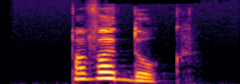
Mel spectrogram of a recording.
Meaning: diminutive of по́вод (póvod): leash
- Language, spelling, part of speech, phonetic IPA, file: Russian, поводок, noun, [pəvɐˈdok], Ru-поводок.ogg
